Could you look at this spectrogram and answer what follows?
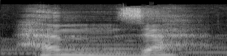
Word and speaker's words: হামজা: হামজা হরফটি উচ্চারণ ক্ষেত্রে বারিক করে উচ্চারণ করতে হবে এবং এখানে টেনে পড়া যাবে না, দ্রুত পড়তে হবে। আপনারা আমার সাথে বলুন হামজা।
